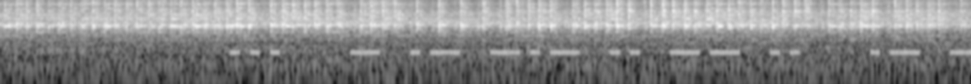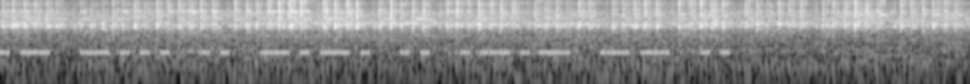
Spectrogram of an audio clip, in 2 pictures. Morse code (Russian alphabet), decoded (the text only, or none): С ТАКИМИ АМБИЦИЯМИ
